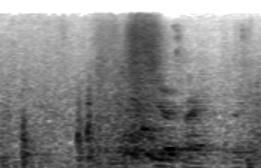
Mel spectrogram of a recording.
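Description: A hotel room door being handled: a couple of small wooden knocks and clicks, then a short breathy hiss about a second in.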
